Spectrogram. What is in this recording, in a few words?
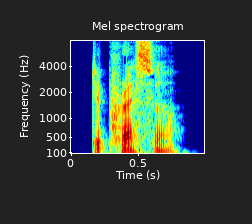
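"depressor", English, British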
